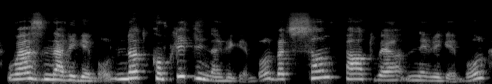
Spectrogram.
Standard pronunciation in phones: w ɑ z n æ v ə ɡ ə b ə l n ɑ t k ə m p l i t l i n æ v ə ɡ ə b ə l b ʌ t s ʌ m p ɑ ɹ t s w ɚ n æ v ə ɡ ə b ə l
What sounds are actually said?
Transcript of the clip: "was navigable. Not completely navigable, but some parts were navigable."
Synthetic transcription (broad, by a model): w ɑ z n æ v ə ɡ ə b ə l n ɑ t k ə m p l i t l i n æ v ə ɡ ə b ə l b ʌ t s ʌ m p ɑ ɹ t w ɚ n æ v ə ɡ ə b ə l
